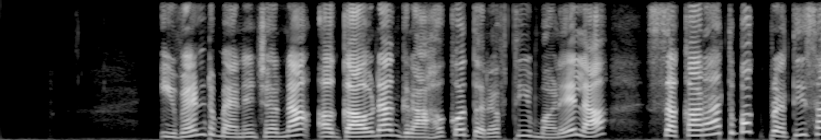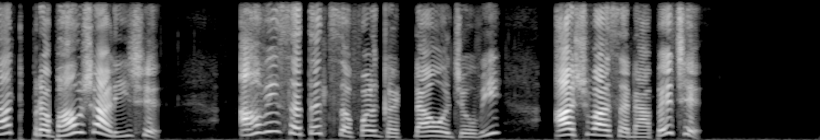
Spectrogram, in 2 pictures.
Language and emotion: Gujarati, surprised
